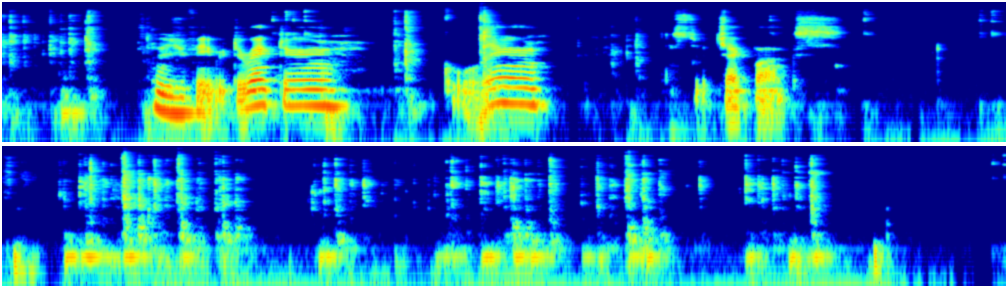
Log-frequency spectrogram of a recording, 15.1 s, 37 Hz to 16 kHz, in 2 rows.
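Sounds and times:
typing on computer keyboard: 0:00.0 - 0:01.2, 0:02.9 - 0:03.7, 0:07.3 - 0:13.8.

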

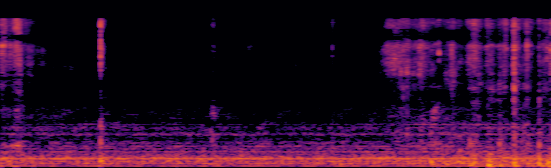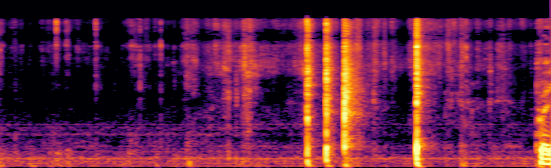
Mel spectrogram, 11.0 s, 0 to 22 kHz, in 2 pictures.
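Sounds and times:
gloved hands rustling cards: 0:00.0 - 0:00.4, 0:03.8 - 0:11.0.

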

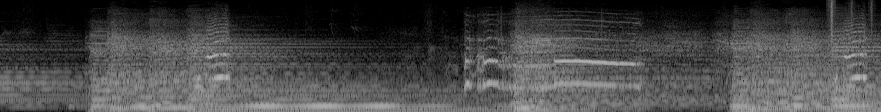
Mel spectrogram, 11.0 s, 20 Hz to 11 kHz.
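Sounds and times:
guitar music: 0:00.0 - 0:11.0
rooster crowing: 0:05.8 - 0:08.2.

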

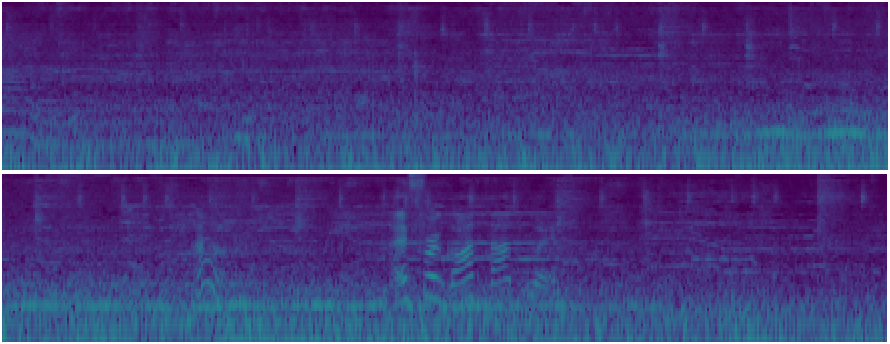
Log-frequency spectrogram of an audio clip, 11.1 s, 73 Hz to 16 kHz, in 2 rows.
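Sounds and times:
music playing: 0:00.0 - 0:11.0
traffic rumble: 0:00.0 - 0:11.0.

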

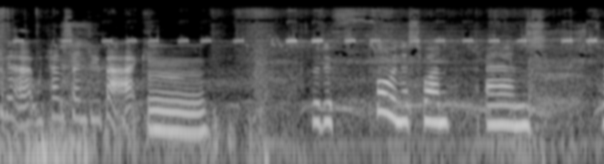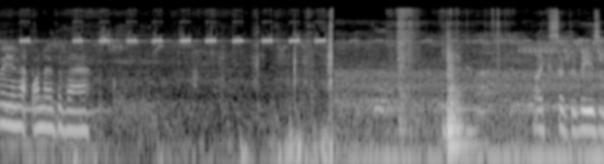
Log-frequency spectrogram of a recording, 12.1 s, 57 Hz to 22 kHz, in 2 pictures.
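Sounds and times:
cricket chirping: 0:00.9 - 0:12.0.

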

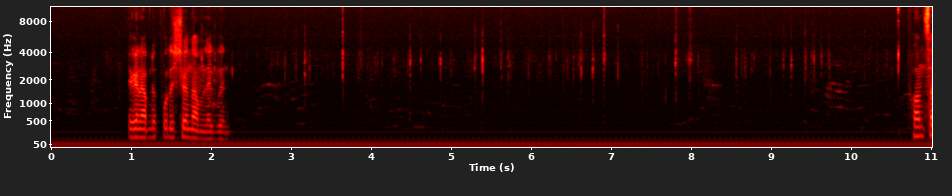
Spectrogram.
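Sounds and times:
low electrical hum: 0:00.0 - 0:11.0
keyboard key clicks: 0:02.9 - 0:09.8.

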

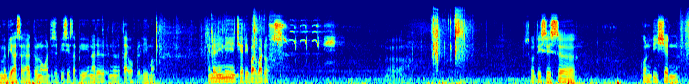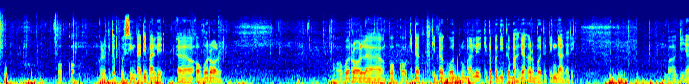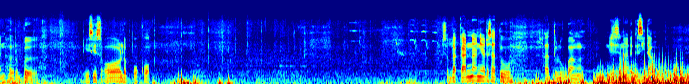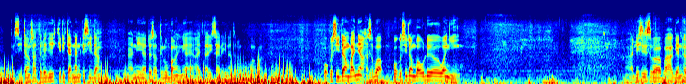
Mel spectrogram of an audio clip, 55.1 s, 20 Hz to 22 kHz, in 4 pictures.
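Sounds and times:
low outdoor rumble: 0:00.0 - 0:55.0
footsteps on gravel: 0:01.9 - 0:05.6, 0:08.3 - 0:09.6, 0:13.5 - 0:23.3, 0:25.1 - 0:38.2
bird chirps: 0:05.5 - 0:07.0, 0:34.4 - 0:36.7.

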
